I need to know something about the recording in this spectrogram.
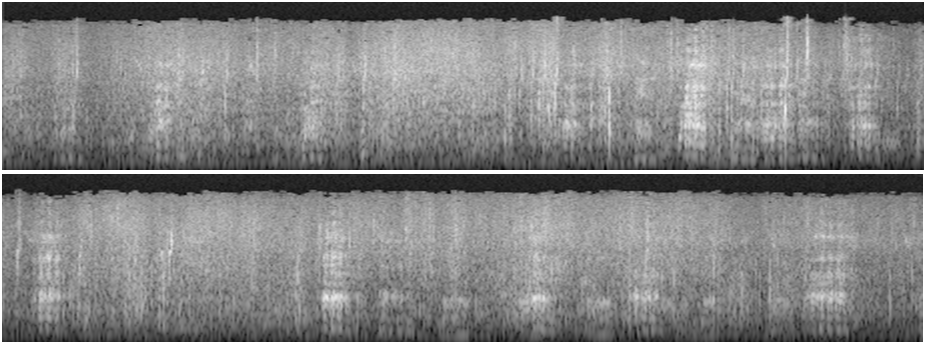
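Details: Young monkeys play fighting around baby monkey Lucie, giving harsh, broadband squeals and screeches in irregular bursts, with a few short tonal chirps near the middle and end, amid steady rustling background noise.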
